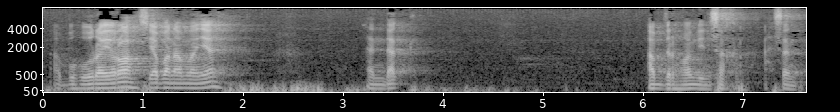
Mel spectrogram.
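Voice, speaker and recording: A man's voice: lowish voice, fairly even intonation, a little hiss or hum. Indonesian man teaching in an echoey hall. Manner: quizzing students, spelling out names slowly. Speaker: teacher of a religious study class. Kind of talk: classroom lesson with questions to students. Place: study hall.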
